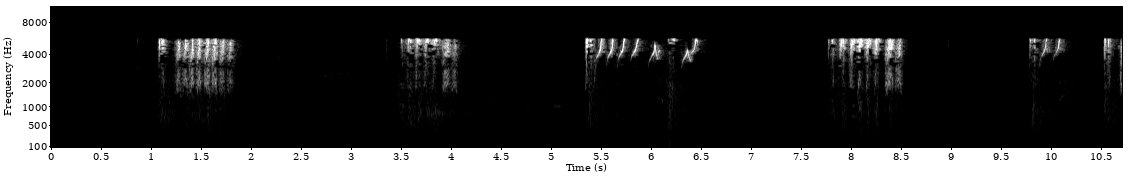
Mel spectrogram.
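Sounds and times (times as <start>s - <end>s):
bird chattering: 1.0s - 1.9s, 3.4s - 6.6s, 7.8s - 8.6s, 9.2s - 10.7s.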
